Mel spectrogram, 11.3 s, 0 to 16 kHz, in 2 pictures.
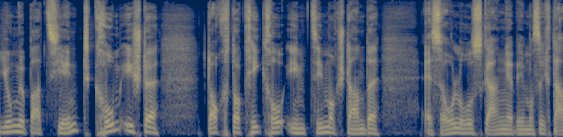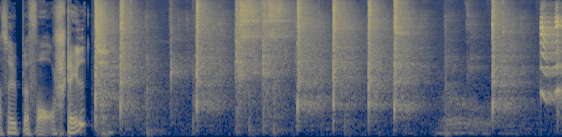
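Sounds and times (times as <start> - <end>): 
speech: 0.0 - 6.9
stomping beat of sharp loud hits: 6.6 - 11.1
brief squeak: 11.0 - 11.2.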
